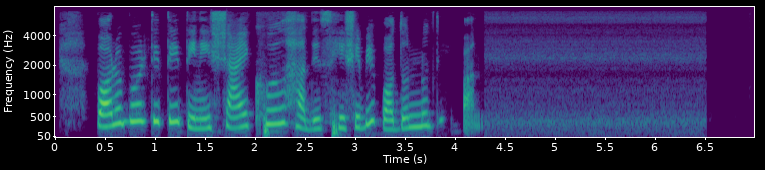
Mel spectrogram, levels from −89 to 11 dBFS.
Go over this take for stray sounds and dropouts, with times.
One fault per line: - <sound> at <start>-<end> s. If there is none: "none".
none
